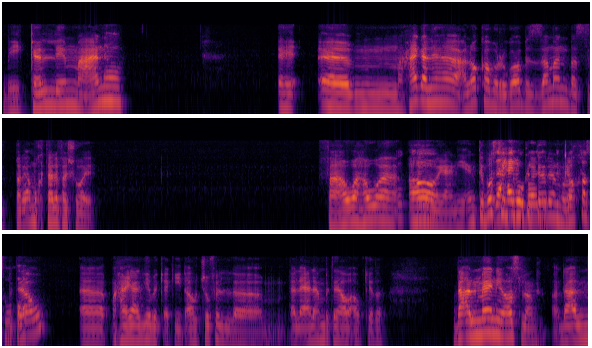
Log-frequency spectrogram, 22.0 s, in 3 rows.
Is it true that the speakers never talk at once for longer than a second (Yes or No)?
No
